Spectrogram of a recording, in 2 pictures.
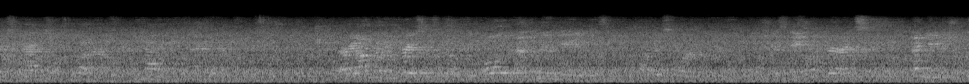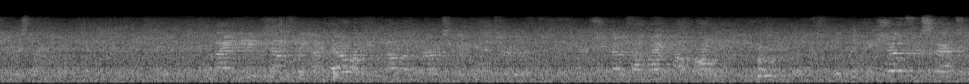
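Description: An elderly woman speaks calmly and expressively, close by, in a room with some echo.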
